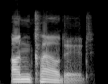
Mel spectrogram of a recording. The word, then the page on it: unclouded: British English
